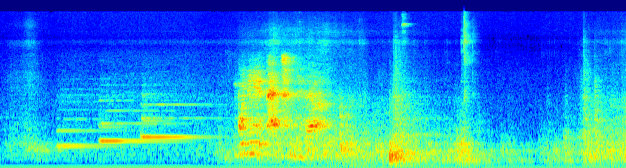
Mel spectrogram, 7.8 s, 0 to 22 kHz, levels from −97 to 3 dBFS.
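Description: Nothing in these everyday sounds points to a technical problem at any moment, so there's nothing here to flag.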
